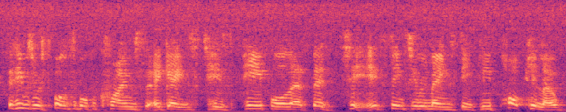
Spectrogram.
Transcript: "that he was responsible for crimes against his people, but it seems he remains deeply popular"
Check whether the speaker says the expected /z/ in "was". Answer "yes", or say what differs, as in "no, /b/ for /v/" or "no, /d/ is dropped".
yes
